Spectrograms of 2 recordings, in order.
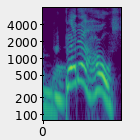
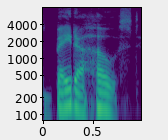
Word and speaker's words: BetaHost: though that quite interesting we do think of it as beta host you know beta okay I said it wrong started with our kids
